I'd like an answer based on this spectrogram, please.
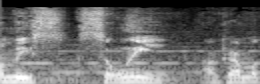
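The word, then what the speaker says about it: Cyllene: does somebody let me know who this is saline that's how you say it assuming the individual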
